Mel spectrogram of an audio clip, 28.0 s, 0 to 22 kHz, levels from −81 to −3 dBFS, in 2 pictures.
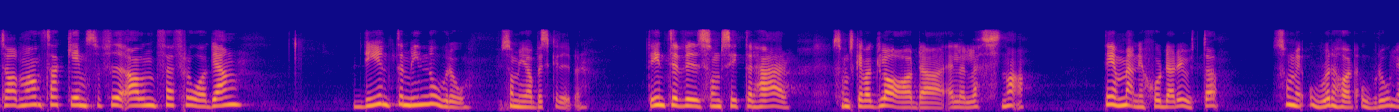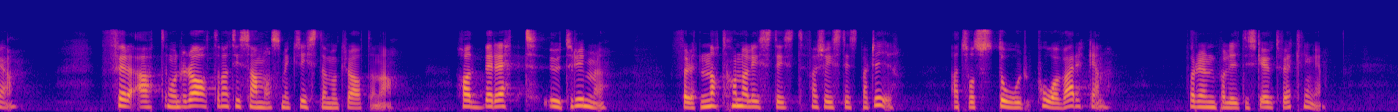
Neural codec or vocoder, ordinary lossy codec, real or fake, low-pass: codec, 16 kHz, 0.8 kbps, ZipCodec; none; fake; 7.2 kHz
